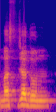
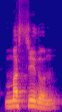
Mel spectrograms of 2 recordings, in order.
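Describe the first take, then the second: First: The second syllable has the vowel a. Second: The second syllable has the vowel i. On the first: This is the form the verb pattern predicts. The speaker calls it wrong. "आना तो चाहिए मस्जदुन" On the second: This is the form actually heard from Arabs. The speaker calls it right. "लेकिन पढ़ा जाता है मस्जिदुन"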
